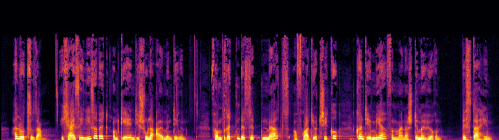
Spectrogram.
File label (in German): Ankündigungsjingle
